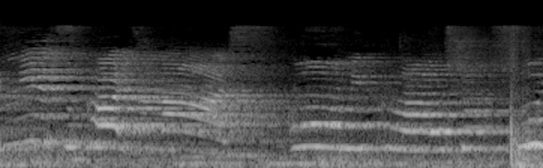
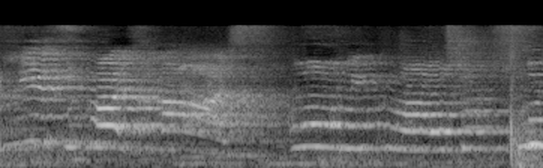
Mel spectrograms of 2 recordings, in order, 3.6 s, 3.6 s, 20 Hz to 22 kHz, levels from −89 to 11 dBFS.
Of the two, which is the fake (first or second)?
second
